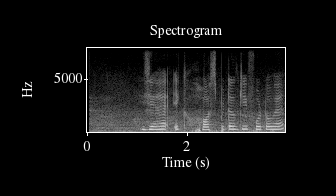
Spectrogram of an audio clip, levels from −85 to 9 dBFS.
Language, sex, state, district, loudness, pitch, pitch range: Hindi, female, Haryana, Rohtak, -15 LUFS, 265 Hz, 260-275 Hz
